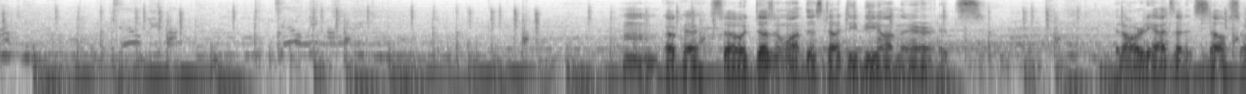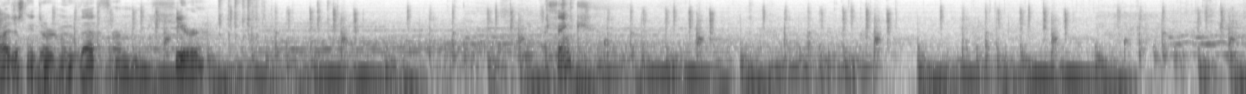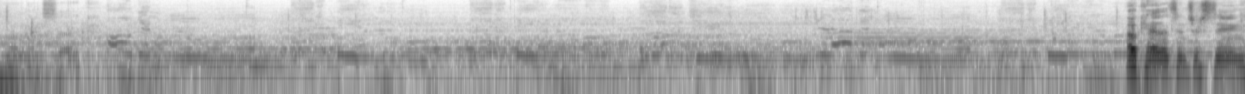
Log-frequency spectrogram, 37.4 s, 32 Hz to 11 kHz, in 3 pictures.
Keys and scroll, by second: 11.7 super+Tab, 12.3 super+Tab, 14.6 BackSpace, 14.8 BackSpace, 14.9 BackSpace, 15.6 super+s, 18.1 Return.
